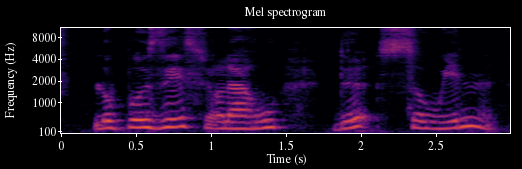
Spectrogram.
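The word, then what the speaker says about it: Samhain: sur la roue de sowind sowind qui s'écrit sa main mais qui se disent au wynn qui en fait et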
